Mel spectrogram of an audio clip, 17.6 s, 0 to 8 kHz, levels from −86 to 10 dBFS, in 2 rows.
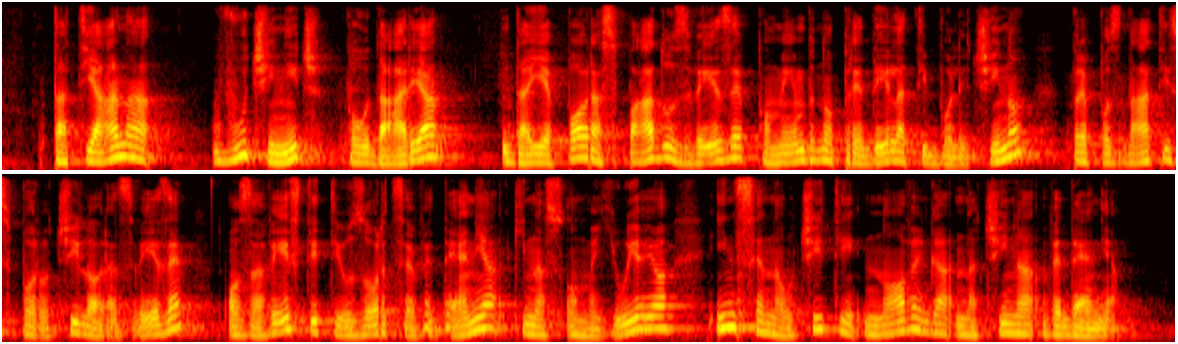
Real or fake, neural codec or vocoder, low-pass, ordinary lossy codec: real; none; 7.2 kHz; none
